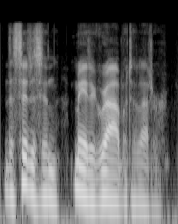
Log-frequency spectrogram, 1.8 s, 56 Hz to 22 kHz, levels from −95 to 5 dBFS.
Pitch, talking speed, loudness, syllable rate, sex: 105 Hz, 270 wpm, -17 LUFS, 7.3 syllables/s, male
